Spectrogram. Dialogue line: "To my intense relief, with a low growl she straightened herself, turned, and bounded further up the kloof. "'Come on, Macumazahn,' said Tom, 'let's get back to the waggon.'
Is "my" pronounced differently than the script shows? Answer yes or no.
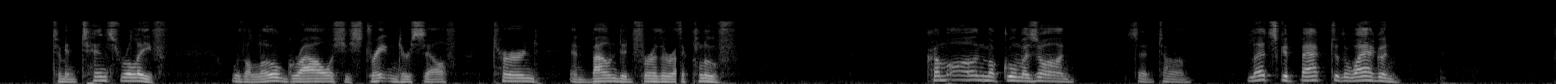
yes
